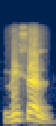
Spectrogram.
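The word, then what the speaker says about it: whistle: देखिए क्या लिखा है विसल क्या लिखा गया है विसल डब्लू आई एस ए L will यहां पर टी क्या है साइलेंट है विसल में टी क्या है साइलेंट है इसको विसल पढ़ेंगे विसल माने सीटी यहां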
